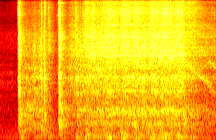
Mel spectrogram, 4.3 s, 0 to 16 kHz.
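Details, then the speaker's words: 1968 Camaro, 327 V8 with 4-speed, first start attempt with a swapped-in Holley carburetor and no fuel supply hooked up: starter cranks, engine fires briefly, roughens and dies; fuel starvation, not the needed pressure at the carburetor. "It's teasing me. I don't have any I don't have the six lbs I need up there at the carburetor, but I'll see if I can put these I'm going to see if I can get some fuel in the bowl real quick."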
